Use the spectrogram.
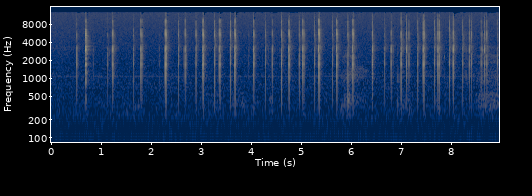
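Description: Long nails tap the glass back of a teal Samsung phone with a metal frame. The result is an irregular string of dozens of short, sharp, bright clicks with almost no ring and no low end, over a quiet hiss.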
